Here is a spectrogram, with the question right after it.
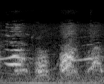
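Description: Sled dogs at the start of the Copper Basin 300 race in Alaska bark in four quick, loud, close bursts, sharp yips following one another in a tight rhythm.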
